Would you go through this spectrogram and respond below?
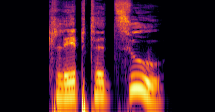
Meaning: inflection of zukleben: 1. first/third-person singular preterite 2. first/third-person singular subjunctive II
- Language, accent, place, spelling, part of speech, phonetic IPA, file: German, Germany, Berlin, klebte zu, verb, [ˌkleːptə ˈt͡suː], De-klebte zu.ogg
